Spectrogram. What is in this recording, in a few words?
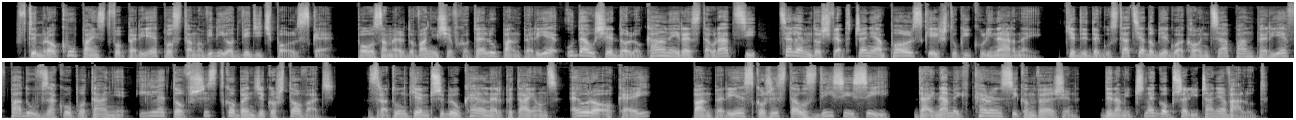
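Polish, male, Corporate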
